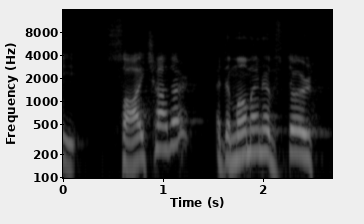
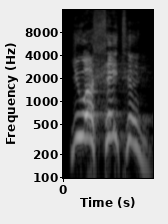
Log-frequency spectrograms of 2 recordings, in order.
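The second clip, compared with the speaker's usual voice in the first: a loud, sudden accusing turn; mock accusation; 5 semitones higher, 9 dB louder than usual. Jesus turning on Peter, loudly accusing. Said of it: "That's passive aggressive".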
